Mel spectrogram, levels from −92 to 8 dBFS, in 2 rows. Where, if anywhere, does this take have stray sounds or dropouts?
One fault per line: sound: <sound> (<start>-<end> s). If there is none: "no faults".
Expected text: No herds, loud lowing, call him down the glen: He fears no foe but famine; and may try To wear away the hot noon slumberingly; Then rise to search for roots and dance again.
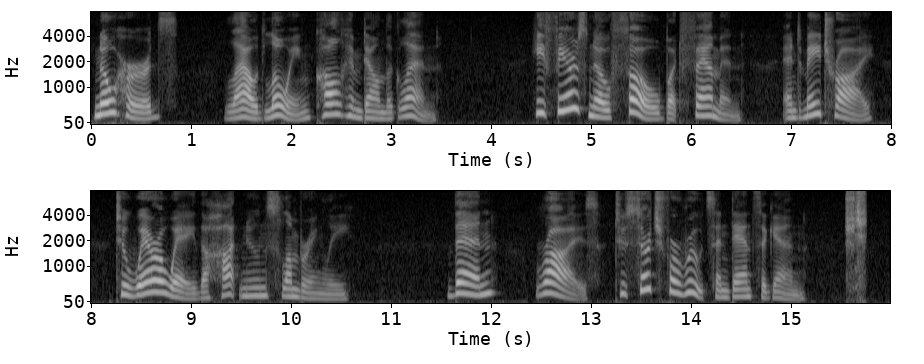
sound: laugh (15.6-15.8 s)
